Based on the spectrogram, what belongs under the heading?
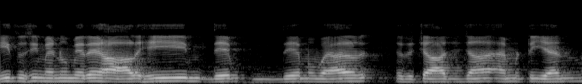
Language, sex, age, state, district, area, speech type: Punjabi, male, 60+, Punjab, Ludhiana, rural, read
